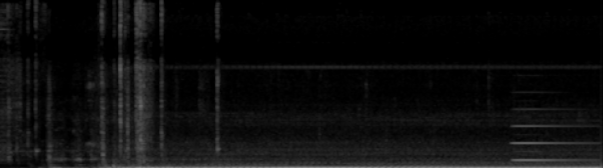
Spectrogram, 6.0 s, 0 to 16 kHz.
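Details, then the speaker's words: 10th gen Civic Si L15B7, cold start after sitting a week, new injectors and spark plugs: uneven bubbling, lumpy idle, misfire cylinder 3; owner suspects head gasket, replacing engine with built short block. "Shit sounds like the SpongeBob car from that car from SpongeBob that makes the bubble noises. Listen. Misfire cylinder 3. Brand new fuel injectors, brand new spark plugs."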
